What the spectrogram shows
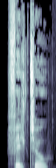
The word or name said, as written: felttog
